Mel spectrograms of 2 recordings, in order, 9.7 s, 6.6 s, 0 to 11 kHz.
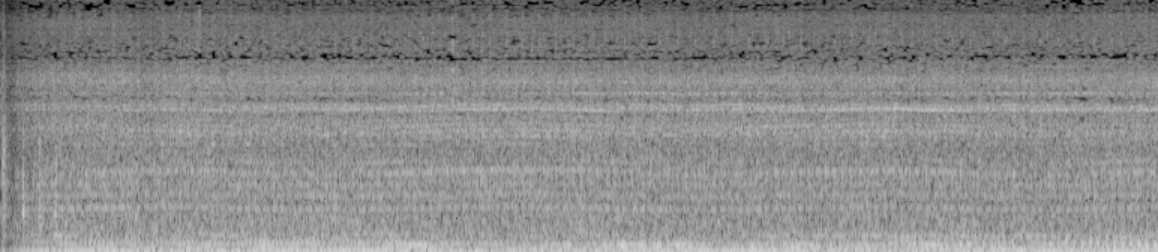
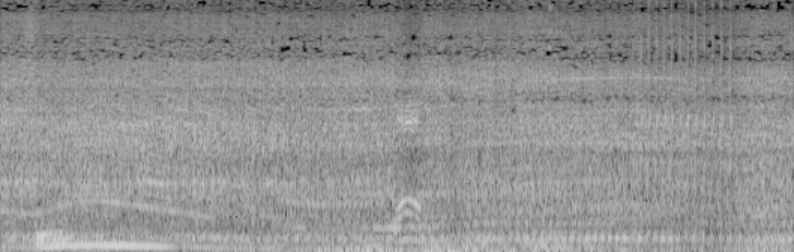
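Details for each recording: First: Grab taxi car with a steady, even idle hum and no shake after new spark plugs and correcting swapped plug wires to the 1-3-4-2 firing order; misfire gone, firing cleanly on all cylinders. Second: Car with misfire after new spark plugs fitted, plug wires swapped from 1-3-4-2 firing order: idle stumbles with irregular beat, three or four uneven pulses a second, misfire from crossed plug wires.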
